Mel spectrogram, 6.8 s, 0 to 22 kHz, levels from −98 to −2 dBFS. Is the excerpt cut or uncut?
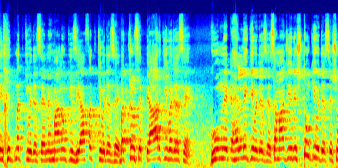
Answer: cut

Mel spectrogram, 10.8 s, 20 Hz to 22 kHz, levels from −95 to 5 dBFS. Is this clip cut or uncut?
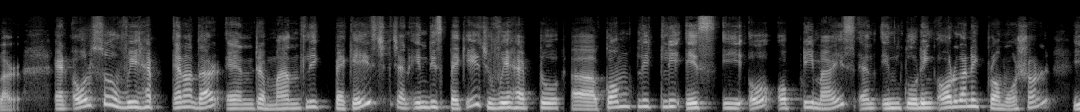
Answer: cut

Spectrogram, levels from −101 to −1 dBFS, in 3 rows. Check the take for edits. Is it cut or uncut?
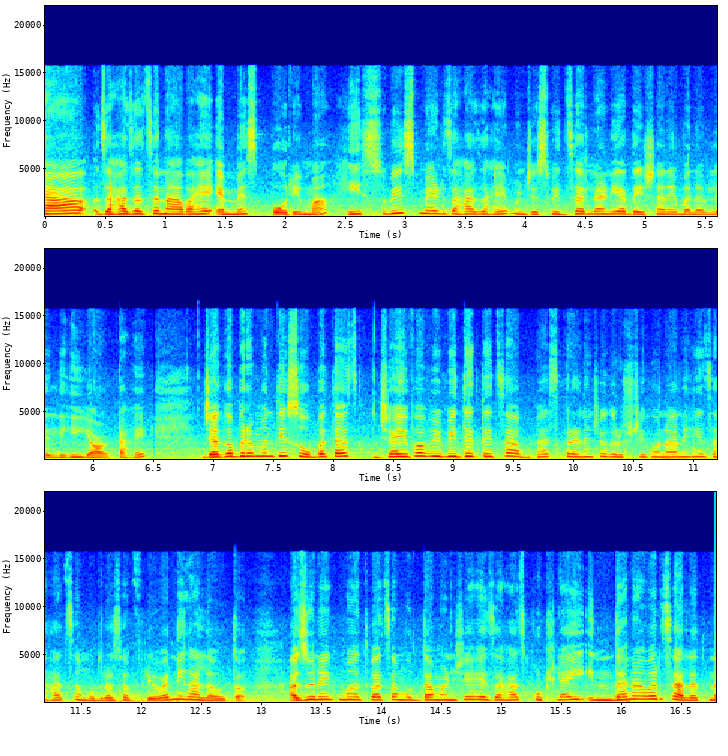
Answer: uncut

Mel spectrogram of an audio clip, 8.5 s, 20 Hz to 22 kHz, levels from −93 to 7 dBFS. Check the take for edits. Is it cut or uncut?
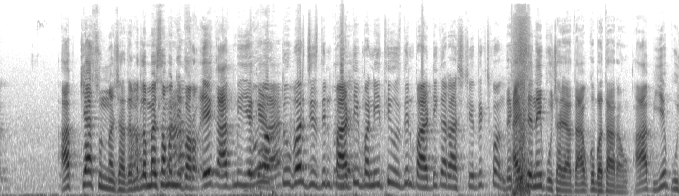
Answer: cut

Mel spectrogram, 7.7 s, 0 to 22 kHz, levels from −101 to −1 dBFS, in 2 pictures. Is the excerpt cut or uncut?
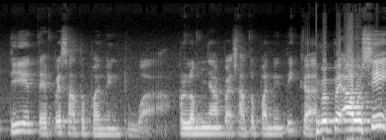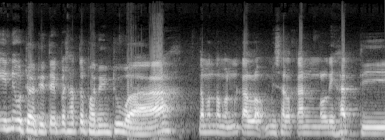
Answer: cut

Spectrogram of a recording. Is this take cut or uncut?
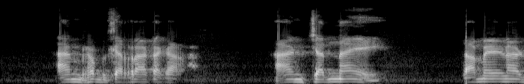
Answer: uncut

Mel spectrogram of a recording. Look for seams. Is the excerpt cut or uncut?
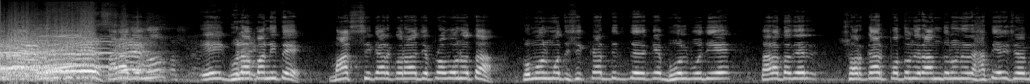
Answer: cut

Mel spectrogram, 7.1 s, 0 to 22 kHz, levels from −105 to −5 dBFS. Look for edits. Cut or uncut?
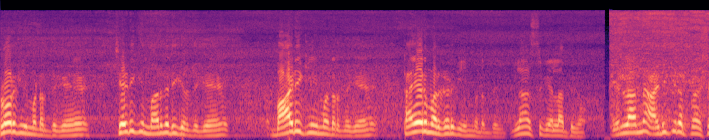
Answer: cut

